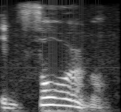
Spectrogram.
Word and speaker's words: informal: in the First Column informal the stress is on the second syllable and there's only three syllables so that is correct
